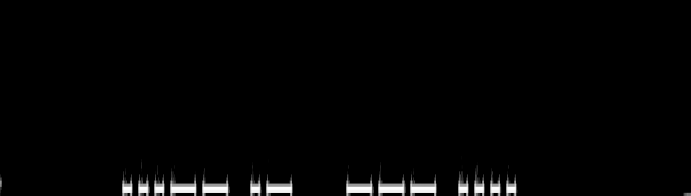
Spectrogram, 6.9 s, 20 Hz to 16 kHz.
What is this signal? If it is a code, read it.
Morse code, heard as a keyed tone, about 15 wpm, 700 Hz. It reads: 3A OH
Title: Field Day Exchanges - 15wpm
